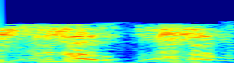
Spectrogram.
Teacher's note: الهمزة التي تسقط وتنقل حركتها إلى اللام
